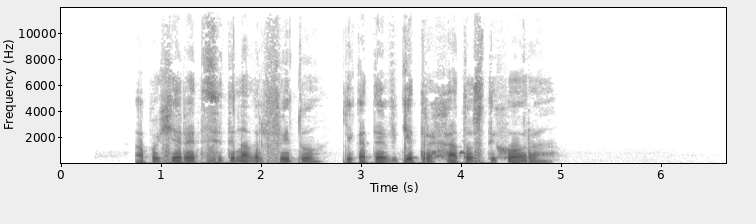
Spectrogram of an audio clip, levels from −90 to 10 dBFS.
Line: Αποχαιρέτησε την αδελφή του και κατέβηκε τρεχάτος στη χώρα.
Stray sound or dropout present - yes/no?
no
